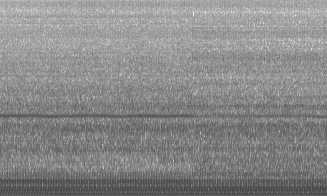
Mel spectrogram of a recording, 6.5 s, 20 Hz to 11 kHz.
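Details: Briggs & Stratton Elite Series generator, model 030471-01, stored 5+ years, low-voltage (35 V) fault fixed to 120 V; steady, constant-pitch drone under 3000 W load with no hunting or misses; normal running under load.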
